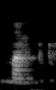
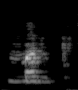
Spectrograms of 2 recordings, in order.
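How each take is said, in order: First: Said in the usual way. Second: MONTHS said oddly in a high pitch; odd delivery. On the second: Shown as a demonstration. Answering a viewer's request to say months oddly, high-pitched and odd. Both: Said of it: "say months, oddly".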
